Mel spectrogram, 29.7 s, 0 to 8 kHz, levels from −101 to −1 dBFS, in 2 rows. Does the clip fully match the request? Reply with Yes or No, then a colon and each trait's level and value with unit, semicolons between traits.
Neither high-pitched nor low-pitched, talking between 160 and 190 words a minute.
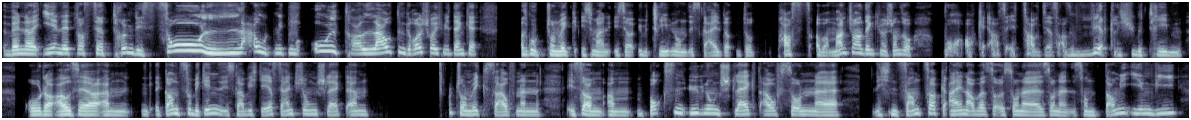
Yes: medium, 145 Hz; average, 185 wpm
